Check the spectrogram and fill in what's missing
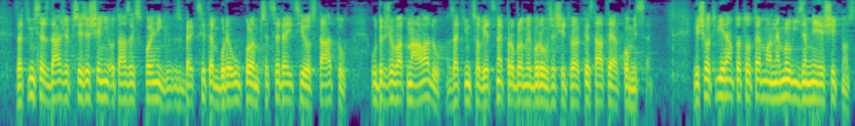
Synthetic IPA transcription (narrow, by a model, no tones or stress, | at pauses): zaciːmsɛzdaːʒɛpr̝̥ɪrɛʃɛɲiːʔo̞t̪aːzɛkspo̞jɛniːxzbɾɛksɪt̪ɛmbudɛuːko̞lɛmpr̥ɛt̪sɛdajiːt͡siːɦo̞st̪aːt̪u | ʔudr̩ʒo̞vat̪naːladṵzaciːmt͡so̞vjɛt͡snɛːpɾo̞blɛːmɪbudo̞wr̝ɛʃɪt̪vɛlkɛːst̪aːt̪ɪako̞mɪsɛ̰ | ɡdɪʃʔo̞t̪viːɾaːmt̪o̞t̪o̞t̪ɛːmanɛmluviːzɛmɲɛjɛʃɪt̪no̰st̪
